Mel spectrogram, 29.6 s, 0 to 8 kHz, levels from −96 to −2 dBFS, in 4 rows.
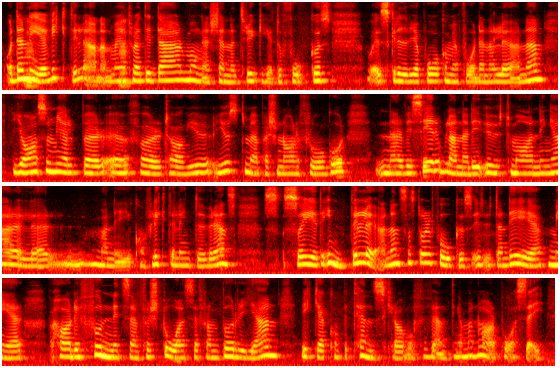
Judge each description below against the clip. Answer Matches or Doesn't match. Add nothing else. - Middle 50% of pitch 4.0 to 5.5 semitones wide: Doesn't match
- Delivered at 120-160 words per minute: Matches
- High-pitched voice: Matches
